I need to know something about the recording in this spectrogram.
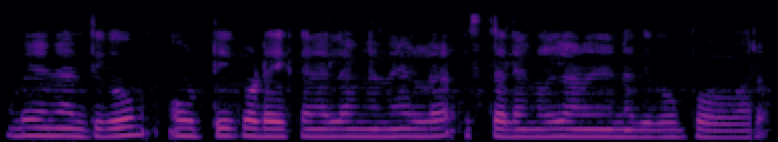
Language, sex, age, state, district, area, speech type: Malayalam, female, 30-45, Kerala, Malappuram, rural, spontaneous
